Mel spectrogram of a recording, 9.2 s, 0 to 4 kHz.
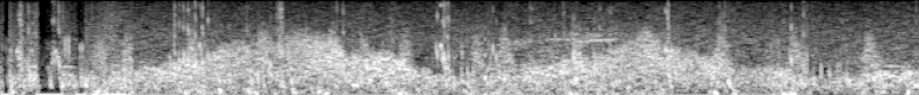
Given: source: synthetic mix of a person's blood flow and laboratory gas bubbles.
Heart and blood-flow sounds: Doppler ultrasound of blood flow; subclavian vein
0.07-1.01 s: bubbles
1.69-2.16 s: bubbles
2.48-3.01 s: bubbles
3.40-4.00 s: bubbles
4.36-5.12 s: bubbles
5.25-5.42 s: bubbles
5.47-5.49 s: bubbles
5.54-5.92 s: bubbles
5.95-6.06 s: bubbles
6.08-6.23 s: bubbles
6.54-6.83 s: bubbles
6.88-6.93 s: bubbles
7.11-7.43 s: bubbles
7.72-8.57 s: bubbles
From the record:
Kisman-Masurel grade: 342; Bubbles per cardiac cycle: rolling drumbeat, 9 or more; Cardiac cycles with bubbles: 100%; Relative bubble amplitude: moderate (0.250 to 0.450); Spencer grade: 3 (all of the cardiac periods contain showers or single bubble signals, but not dominating or overriding the cardiac motion signals); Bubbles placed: anywhere in the cardiac cycle

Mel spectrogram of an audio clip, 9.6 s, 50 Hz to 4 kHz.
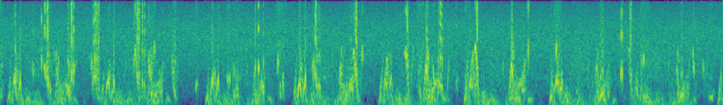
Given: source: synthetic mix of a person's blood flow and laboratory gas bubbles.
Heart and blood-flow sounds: Doppler ultrasound of blood flow; precordium
0.00-0.07 s: bubbles
0.42-0.47 s: bubbles
0.52-0.79 s: bubbles
0.89-1.02 s: bubbles
1.19-1.36 s: bubbles
1.76-2.12 s: bubbles
2.26-2.39 s: bubbles
2.59-2.66 s: bubbles
3.00-3.22 s: bubbles
3.41-3.49 s: bubbles
3.67-3.85 s: bubbles
4.13-4.47 s: bubbles
4.57-4.86 s: bubbles
5.38-5.53 s: bubbles
5.55-6.00 s: bubbles
6.07-6.12 s: bubbles
6.19-6.26 s: bubbles
6.31-6.45 s: bubbles
7.02-7.08 s: bubbles
7.38-7.49 s: bubbles
7.67-7.78 s: bubbles
8.25-8.34 s: bubbles
8.37-8.46 s: bubbles
8.52-8.68 s: bubbles
9.21-9.29 s: bubbles
9.34-9.54 s: bubbles
From the record:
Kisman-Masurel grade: 243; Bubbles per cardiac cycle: several, 3 to 8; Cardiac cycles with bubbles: 100%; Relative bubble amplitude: loud (0.450 to 0.775); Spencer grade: 3 (all of the cardiac periods contain showers or single bubble signals, but not dominating or overriding the cardiac motion signals); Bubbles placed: only in the low amplitude regions of the cardiac cycle

